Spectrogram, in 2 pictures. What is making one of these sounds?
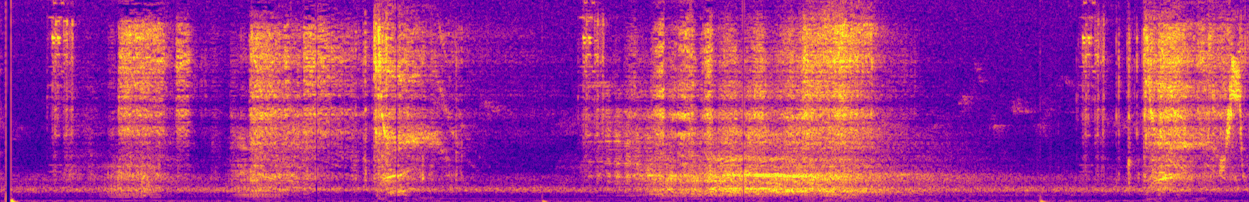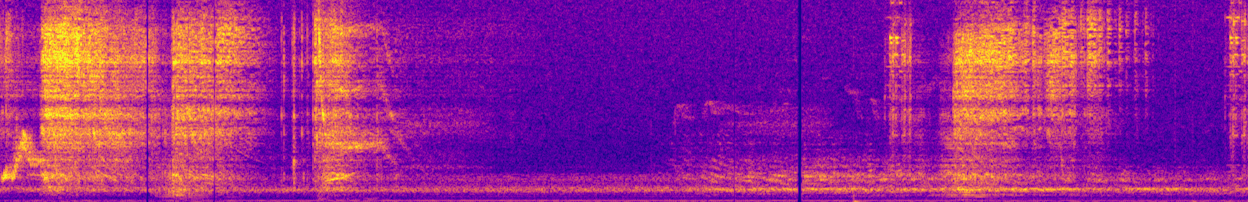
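Lightsabers hum and clash.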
